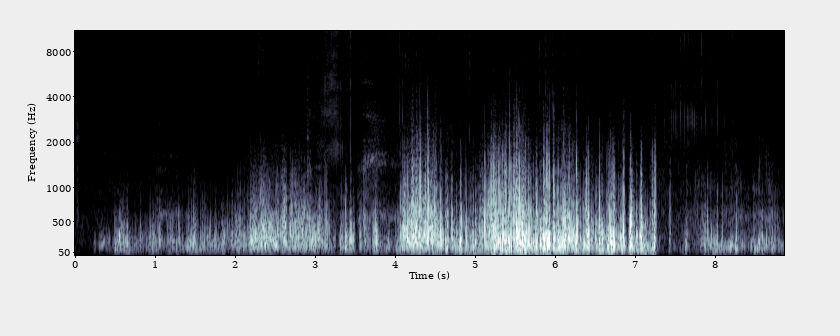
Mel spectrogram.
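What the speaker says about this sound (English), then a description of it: "not quite enough wind and the direction's a bit crossed" Wind buffets the microphone during flying at the Broughty Ferry esplanade, a continuous low rumbling roar that swells louder through the middle of the clip and then eases off near the end, with no voices.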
